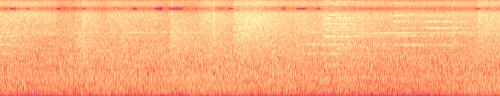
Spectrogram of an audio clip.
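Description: Steady, loud industrial din of forging-shop machinery running, a dense hiss-like roar with faint high whines coming and going; no separate hammer blows stand out.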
